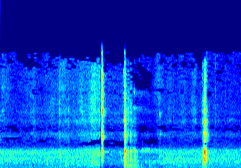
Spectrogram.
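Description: Two sharp clicks about a second in, close together, from the latch of a folding third-row seat as its pull strap is tugged. They sound over a faint, steady background noise.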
